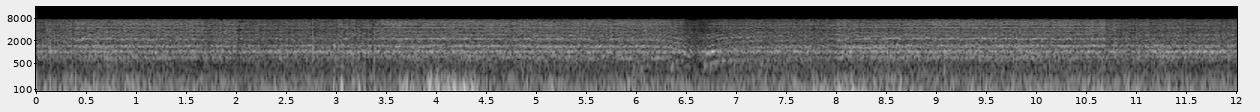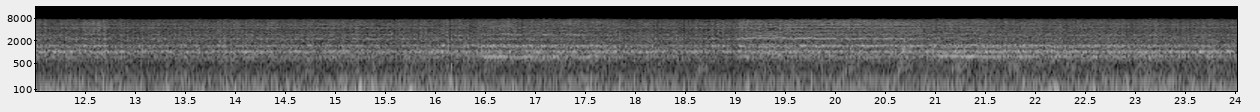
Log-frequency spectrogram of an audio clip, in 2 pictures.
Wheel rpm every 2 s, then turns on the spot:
190, 190, 190, 150, 190, 200, 200, 190, 190, 190, 200, 190.
none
